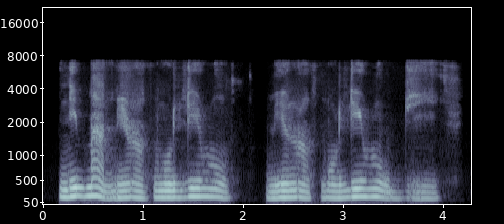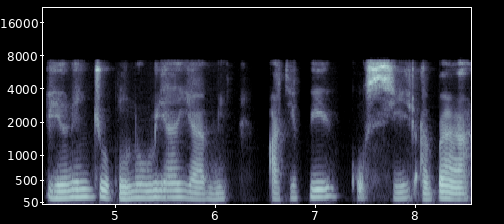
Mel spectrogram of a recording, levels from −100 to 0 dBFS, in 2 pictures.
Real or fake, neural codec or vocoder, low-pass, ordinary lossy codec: fake; autoencoder, 22.05 kHz, a latent of 192 numbers a frame, VITS, trained on one speaker; 7.2 kHz; none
